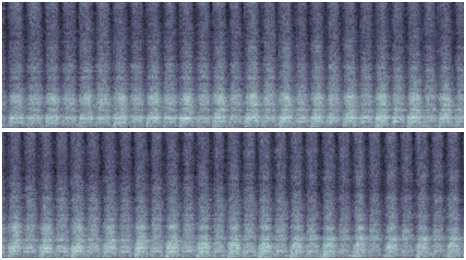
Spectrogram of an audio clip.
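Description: A freshly hand-filed Disston backsaw cutting through a softwood board in quick, even strokes, about five a second. The newly sharpened teeth cut cleanly and smoothly.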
